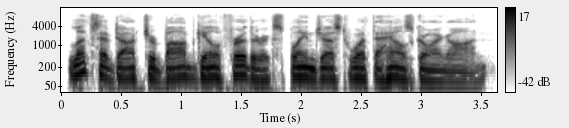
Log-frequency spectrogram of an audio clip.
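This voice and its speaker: A man's voice: deep voice, normal speed, slightly rough, no room sound. A man delivering an indignant, campaigning commentary voice-over. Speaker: channel narrator.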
